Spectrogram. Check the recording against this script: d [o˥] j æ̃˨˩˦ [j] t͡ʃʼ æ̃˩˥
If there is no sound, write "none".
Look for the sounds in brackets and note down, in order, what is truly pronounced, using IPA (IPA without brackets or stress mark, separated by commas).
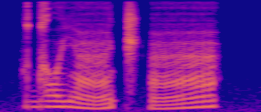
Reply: o˥, none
